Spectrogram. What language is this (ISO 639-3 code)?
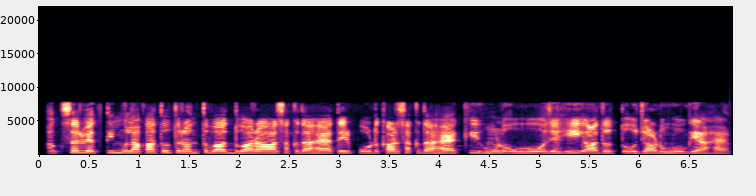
pan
